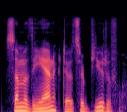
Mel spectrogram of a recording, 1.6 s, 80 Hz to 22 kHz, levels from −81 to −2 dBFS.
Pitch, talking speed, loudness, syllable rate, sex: 115 Hz, 225 wpm, -19 LUFS, 8.2 syllables/s, male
